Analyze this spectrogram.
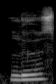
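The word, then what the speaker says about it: Luxe: what is it called lose Penn lose Penn it's like Lu XE like luxury lose that's not how you pronounce that anyways it's a felt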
